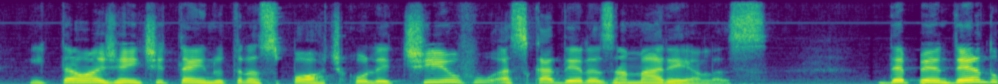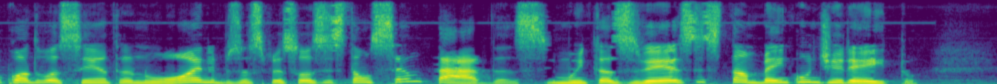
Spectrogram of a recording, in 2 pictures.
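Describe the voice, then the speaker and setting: Pitch variation is ordinary. The speech keeps a moderate pace. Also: woman, high pitch for a woman. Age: 60s. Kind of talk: podcast interview.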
